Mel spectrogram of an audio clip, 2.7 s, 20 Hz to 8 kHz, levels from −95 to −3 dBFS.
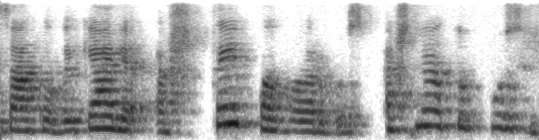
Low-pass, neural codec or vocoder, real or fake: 7.2 kHz; none; real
